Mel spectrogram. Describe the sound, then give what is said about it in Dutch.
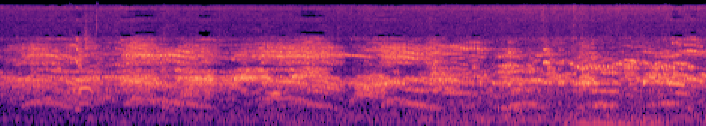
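Greylag geese and pied avocets calling: many overlapping honking and harsh, rasping bird calls in a busy, steady chorus, with no talking. “De grauwe ganzen die wisten er nog net bovenuit te komen, vertelde Marjan. En ook de kluut die liet vlakbij zijn roepjes horen.”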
